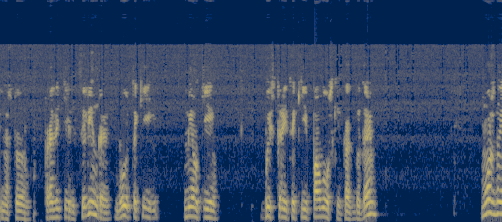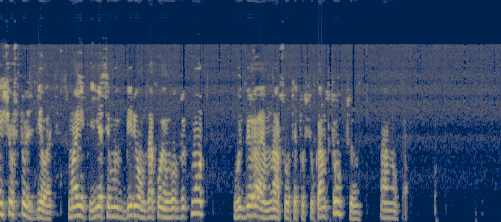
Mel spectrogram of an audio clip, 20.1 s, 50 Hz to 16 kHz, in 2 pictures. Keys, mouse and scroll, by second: 0.7 space, 8.0-9.2 middle drag, 10.8 middle click, 16.3 shift+click, 17.3 click, 18.2 click, 19.0 click.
